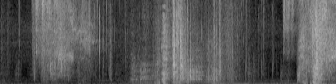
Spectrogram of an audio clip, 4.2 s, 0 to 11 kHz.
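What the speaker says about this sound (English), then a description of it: "I'm pretty sure I just smacked dog meat." A melee strike lands on the dog Dogmeat in Fallout 4, a couple of dull thumps in a short scuffle, with a dog's yelp or whimper near the end over faint game ambience.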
